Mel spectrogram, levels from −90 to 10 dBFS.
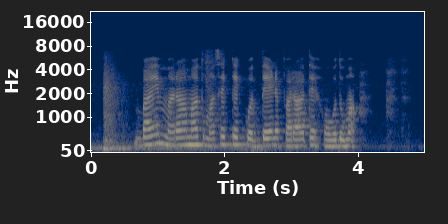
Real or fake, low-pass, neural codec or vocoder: real; 7.2 kHz; none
